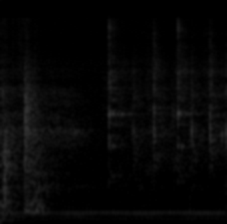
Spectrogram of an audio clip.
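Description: Faint scattered clicks and rustles of a hot glue gun and an artificial-flower wreath being handled, over a steady low hum.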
